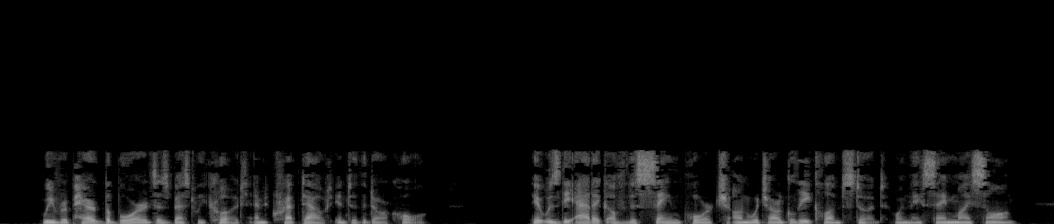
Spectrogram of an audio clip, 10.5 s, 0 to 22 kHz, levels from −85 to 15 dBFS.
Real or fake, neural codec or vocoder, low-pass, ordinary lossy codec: fake; codec, 16 kHz, 2 kbps, FunCodec, trained on Chinese and English, 25 frames a second; 7.2 kHz; MP3, 32 kbps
